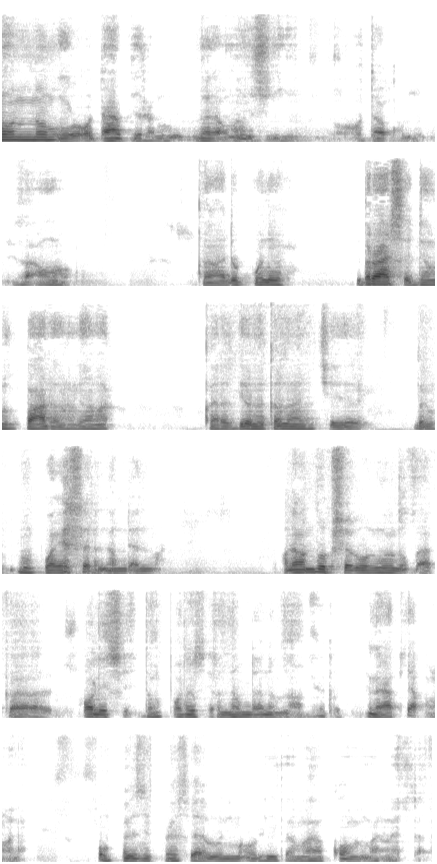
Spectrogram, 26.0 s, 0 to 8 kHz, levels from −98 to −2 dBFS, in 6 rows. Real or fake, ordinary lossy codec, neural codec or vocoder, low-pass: fake; MP3, 48 kbps; codec, 16 kHz, 1 kbps, FunCodec, trained on LibriTTS, 50 frames a second; 7.2 kHz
